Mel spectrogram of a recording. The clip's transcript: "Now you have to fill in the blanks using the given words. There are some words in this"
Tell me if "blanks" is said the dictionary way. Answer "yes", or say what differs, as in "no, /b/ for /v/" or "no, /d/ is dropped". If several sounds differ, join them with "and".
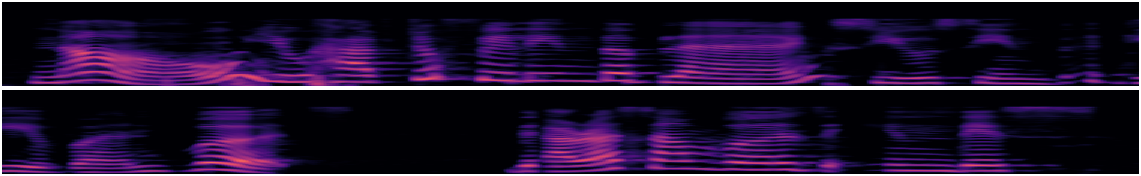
yes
